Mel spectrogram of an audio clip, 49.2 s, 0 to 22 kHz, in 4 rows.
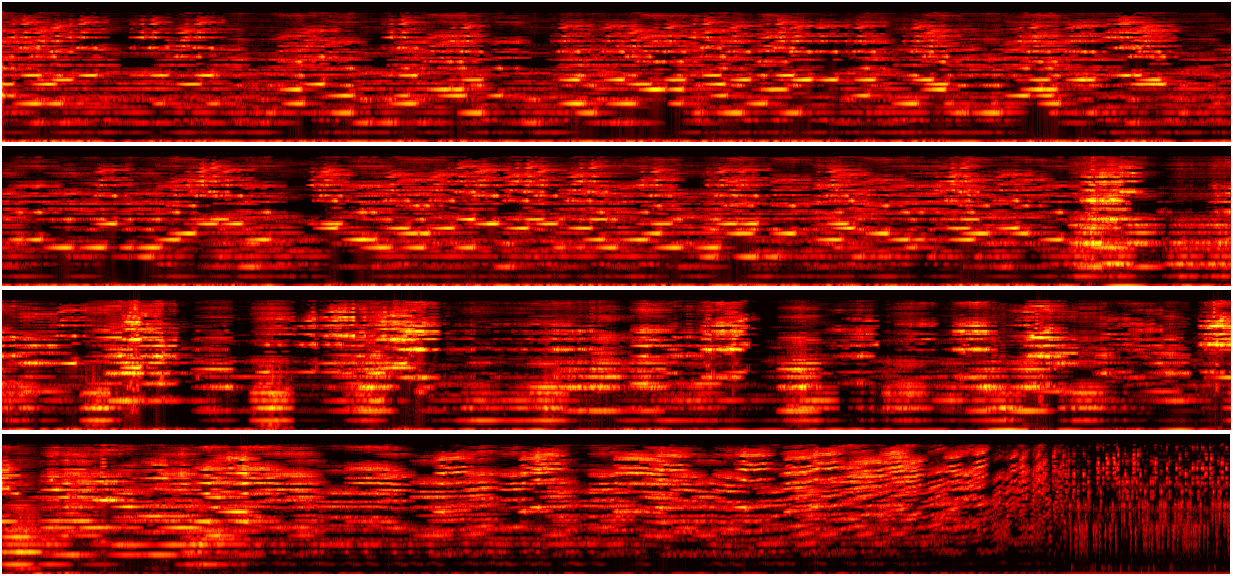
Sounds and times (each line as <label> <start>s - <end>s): granular synthesis sampling instrument 46.5s - 49.1s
